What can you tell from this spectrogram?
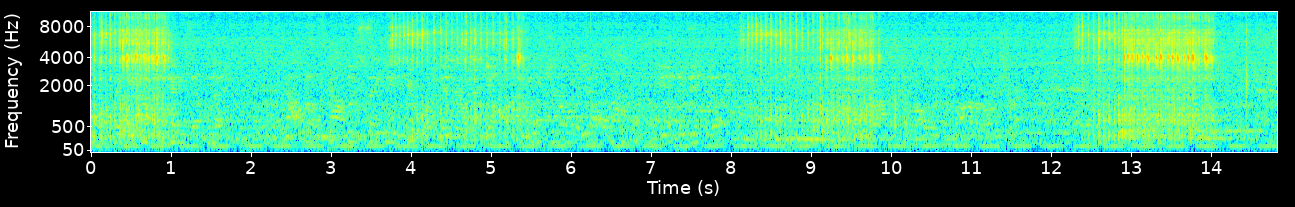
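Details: Sammi, a sleeping pug, snores through a NASCAR broadcast: four raspy, buzzing snores come roughly every four seconds, each lasting about a second, with a steady low hum and television sound between them.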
